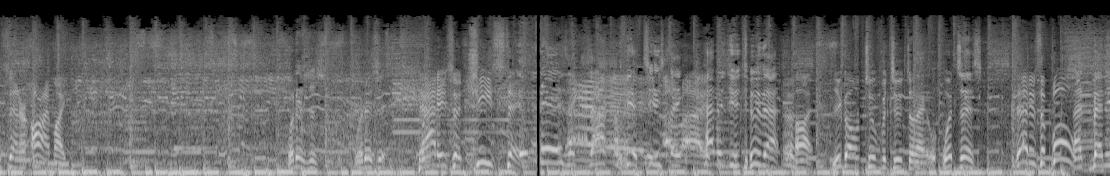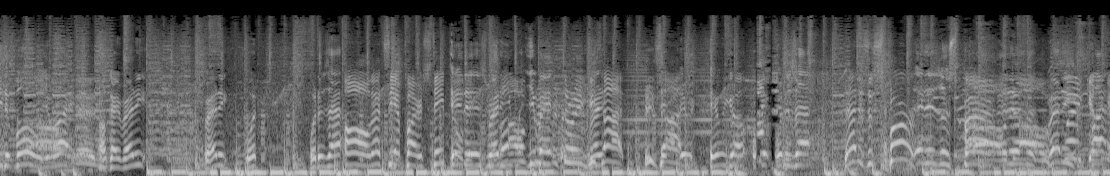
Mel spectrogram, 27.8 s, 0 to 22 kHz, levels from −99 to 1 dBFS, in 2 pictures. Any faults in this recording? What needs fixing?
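Corrupt frame decoded occurs three times: 3.71 to 3.84 s, 10.71 to 10.79 s, and 23.29 to 23.64 s. Damaged bits reached the decoder, and it played those frames anyway. Misread gains and codes put energy at the wrong frequencies. The results are brief chirps and noise bursts. The first spans about three frames, and the second a couple. The third is longest, roughly seven frames and 0.35 s. Prevent this by protecting the stream with checksums and rejecting frames that fail.

Corrupt frame muted occurs once, from 6.71 to 6.81 s. The decoder refused two damaged frames, and the player filled their place with silence. The result is a hole of about 0.1 s that starts abruptly. Timing is kept, so the sound resumes on schedule. Prevent this by using packet-loss concealment or forward error correction instead of inserting plain silence.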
